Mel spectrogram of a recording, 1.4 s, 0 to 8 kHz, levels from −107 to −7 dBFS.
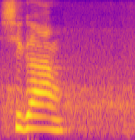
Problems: constant background noise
